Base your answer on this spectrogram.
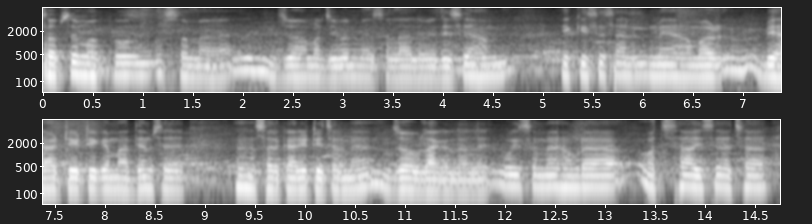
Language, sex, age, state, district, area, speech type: Maithili, male, 30-45, Bihar, Sitamarhi, rural, spontaneous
